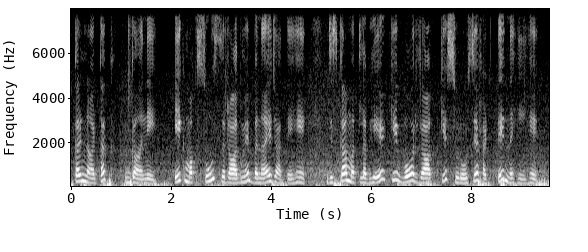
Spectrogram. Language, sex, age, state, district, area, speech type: Urdu, female, 18-30, Delhi, East Delhi, urban, read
